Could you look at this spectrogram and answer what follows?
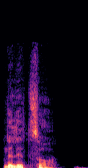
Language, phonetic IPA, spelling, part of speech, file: Russian, [nəlʲɪˈt͡so], налицо, adverb / adjective, Ru-налицо.ogg
- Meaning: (adverb) 1. obvious 2. present; on hand to the fore; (adjective) it is available, it is present (here), it is on hand, it is obvious (that there is)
